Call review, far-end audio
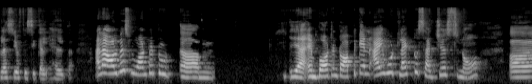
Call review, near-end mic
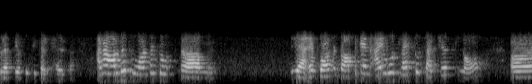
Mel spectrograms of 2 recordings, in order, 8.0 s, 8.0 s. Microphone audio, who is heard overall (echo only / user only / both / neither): echo only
